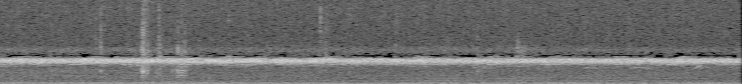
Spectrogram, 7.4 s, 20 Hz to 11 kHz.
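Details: Spring peeper chorus at the beginning of spring, recorded binaurally April 05, 2017: an unbroken high-pitched shimmer of overlapping peeps, a few brief clicks near the start, and steady low rumble below.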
